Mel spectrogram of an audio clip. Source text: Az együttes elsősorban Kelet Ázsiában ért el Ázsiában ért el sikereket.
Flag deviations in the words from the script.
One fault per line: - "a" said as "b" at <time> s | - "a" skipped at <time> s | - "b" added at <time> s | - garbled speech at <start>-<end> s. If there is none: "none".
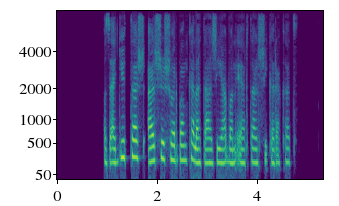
- "Ázsiában ért el" skipped at 4.0 s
